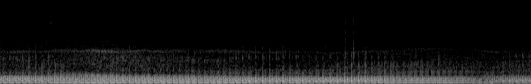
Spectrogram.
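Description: Motorcycle engine holds a steady, fairly loud drone with a low rhythmic throb as the rider leans the bike through a figure-eight course marked with cones, easing off slightly near the end.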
